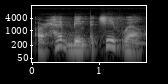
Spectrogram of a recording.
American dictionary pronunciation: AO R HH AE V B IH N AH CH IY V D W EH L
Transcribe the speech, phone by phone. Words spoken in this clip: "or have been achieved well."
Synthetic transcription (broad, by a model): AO R HH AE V B IH N AH CH IY V D W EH L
